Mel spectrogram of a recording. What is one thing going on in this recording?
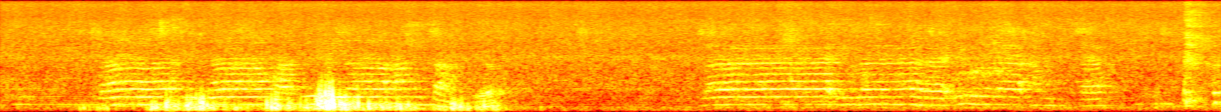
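A man chants in a drawn-out, melodic voice at a short distance outdoors.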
